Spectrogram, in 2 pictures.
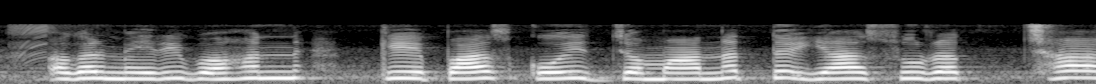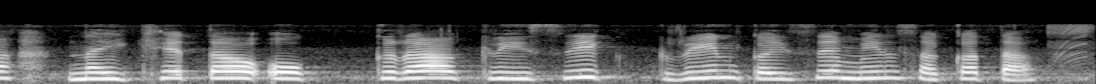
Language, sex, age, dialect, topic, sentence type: Bhojpuri, female, 18-24, Northern, agriculture, statement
